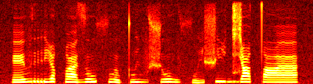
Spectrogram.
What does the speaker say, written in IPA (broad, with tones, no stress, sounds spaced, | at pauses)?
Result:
ɛ˨˥ v r i˧˥˧ qʷ a˦˨ z o˥ sʷ ʌ˦˨ tʷ i˧˥˧ v ʃ o˧˥˧ v sʷ i˩˧ ʃ i˥ d͡ʑ e˥ tˤ a˥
